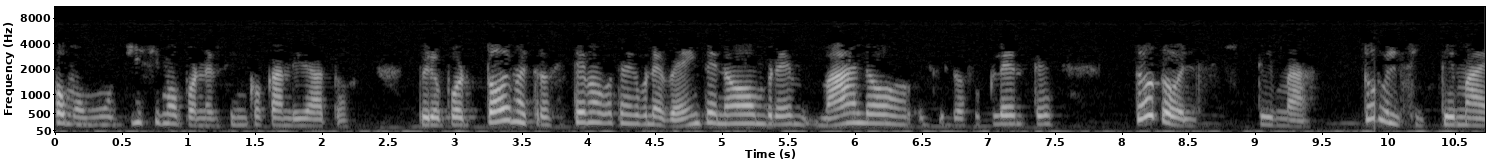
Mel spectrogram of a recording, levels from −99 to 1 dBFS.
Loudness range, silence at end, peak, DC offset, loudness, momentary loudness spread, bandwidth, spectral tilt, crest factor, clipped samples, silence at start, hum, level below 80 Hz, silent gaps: 4 LU; 0 s; -14 dBFS; under 0.1%; -35 LUFS; 16 LU; 7.4 kHz; -2.5 dB/octave; 22 dB; under 0.1%; 0 s; none; -76 dBFS; none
